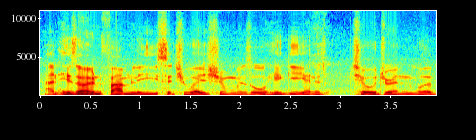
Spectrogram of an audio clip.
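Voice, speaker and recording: A low-pitched man talks casually as a podcast panelist. He speaks in street slang and drives points home by repeating himself. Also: flat delivery, normal speed, a little hiss or hum. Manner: emphatic, repeats phrases.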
